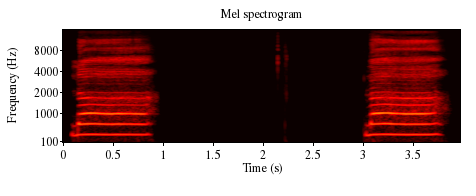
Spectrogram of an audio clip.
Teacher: the top of your focal range and it sounds like singing it is high and it is flat so it doesn't rise it doesn't fall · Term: first tone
